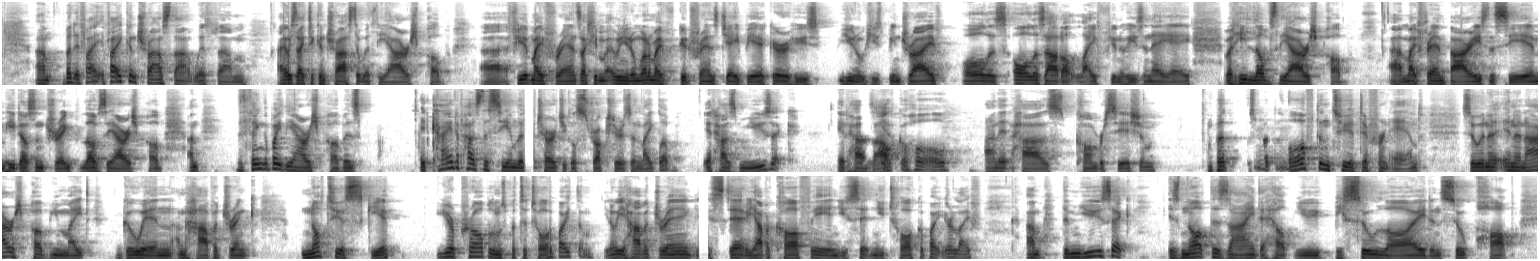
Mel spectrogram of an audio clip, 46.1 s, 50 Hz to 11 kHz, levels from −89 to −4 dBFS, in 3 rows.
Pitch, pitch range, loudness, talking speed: 120 Hz, 105-130 Hz, -19 LUFS, 220 wpm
